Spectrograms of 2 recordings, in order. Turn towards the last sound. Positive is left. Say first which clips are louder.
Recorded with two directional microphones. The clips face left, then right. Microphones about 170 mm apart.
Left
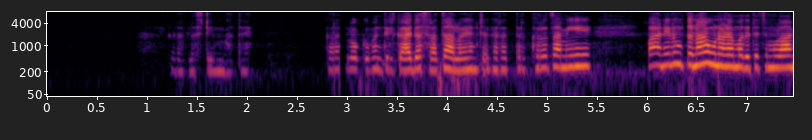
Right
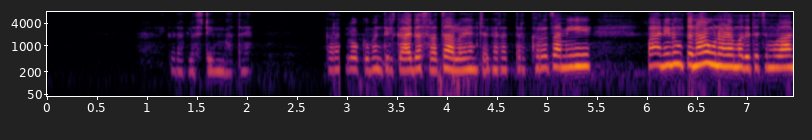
# right 1 dB
turn(degrees=10)  # may be behind; listen again after turning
